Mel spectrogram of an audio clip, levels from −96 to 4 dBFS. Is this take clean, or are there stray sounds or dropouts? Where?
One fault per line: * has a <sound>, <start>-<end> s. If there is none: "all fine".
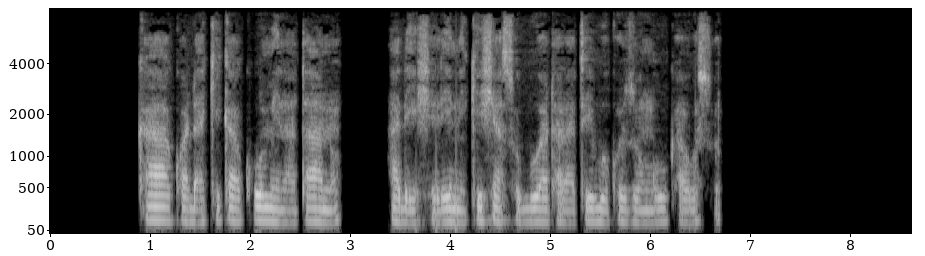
all fine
